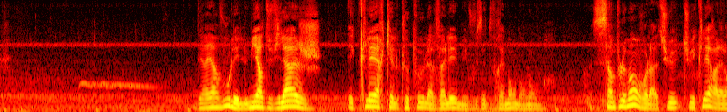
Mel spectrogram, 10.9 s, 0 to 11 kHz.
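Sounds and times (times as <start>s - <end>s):
owl hooting at night: 0.0s - 3.0s
constant low ambient hum: 0.0s - 10.9s
speech: 3.0s - 10.9s.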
